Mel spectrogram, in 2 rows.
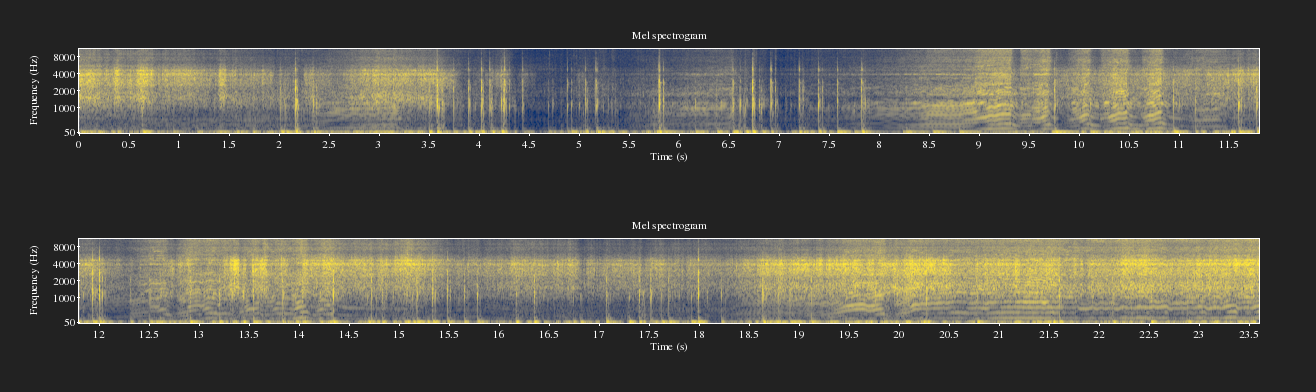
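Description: KTM 65 two-stroke motocross bike engine revving hard, its pitch rising and falling over and over with the throttle and gear changes, heard from a bike-mounted camera with wind buffeting the microphone. About four seconds in the engine note drops away for a few seconds, leaving clicks and knocks, before it picks up again.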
